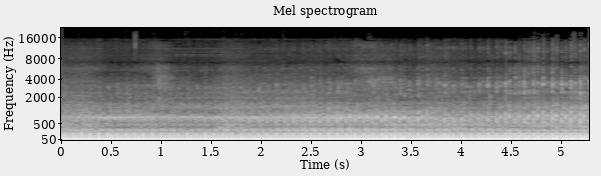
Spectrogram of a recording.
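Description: A 2014 Harley-Davidson Dyna Fat Bob with Vance & Hines exhaust runs close by, its deep, loping rumble steady and loud throughout with no voices over it.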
